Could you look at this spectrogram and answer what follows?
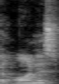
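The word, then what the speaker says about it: honest: ऑनेस्ट मैन स्प ूथ अब इसको भी हम क्या पढ़ेंगे ऑनेस्ट पढ़ेंगे यानी कि एच है साइलेंट है ओ से शुरू हो रहे हैं ऑनेस्ट में ओ स्वर हो गया अब आप देखिए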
